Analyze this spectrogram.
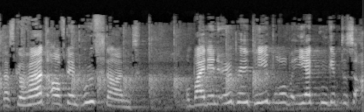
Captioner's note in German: Beifall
